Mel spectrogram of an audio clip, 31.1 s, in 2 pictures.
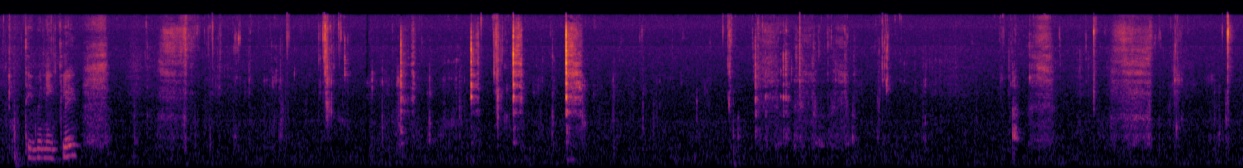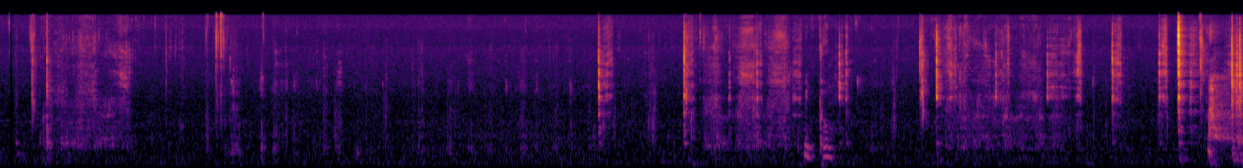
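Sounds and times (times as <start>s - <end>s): person chewing and smacking: 2.6s - 7.0s, 26.2s - 30.6s.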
